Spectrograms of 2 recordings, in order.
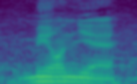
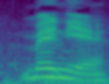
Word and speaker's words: Meunier: Allora io lo pronuncio male. Meunier. Meunier. Yeah. Exactly. Meunier.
